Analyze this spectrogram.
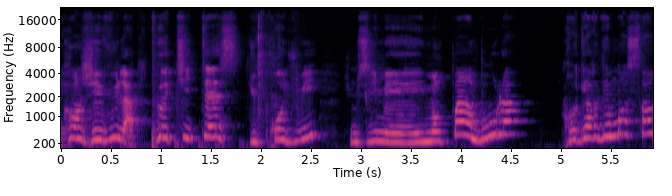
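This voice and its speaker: A woman beauty vlogger in casual haul chat, chatty and expressive, with exclamatory asides as she shows her purchases. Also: on the high side.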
